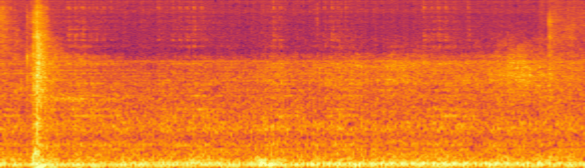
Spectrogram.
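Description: Steady low background hum with no speech, broken once by a short click shortly after the start.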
